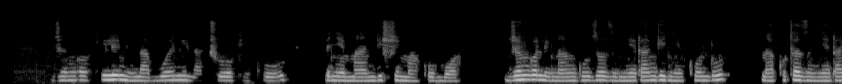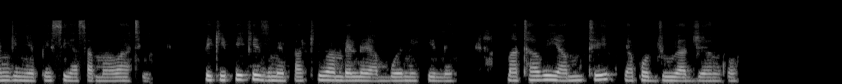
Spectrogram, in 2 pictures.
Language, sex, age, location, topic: Swahili, female, 25-35, Nairobi, education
